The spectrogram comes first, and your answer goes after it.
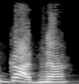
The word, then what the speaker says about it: gardener: A photographer, a waiter, a nurse, A gardener. Посмотрите, gardener на написание перед N ставится E. Буква, которая выпадает в произношении gardener.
